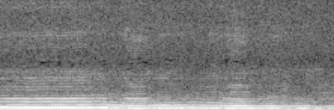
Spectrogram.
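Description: A man humming a slowly falling melody over a sustained chord ringing on an acoustic guitar.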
